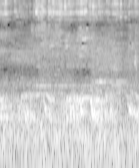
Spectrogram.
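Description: Soft, low pigeon coos repeat under a steady background hiss, fairly close, with no talking.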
